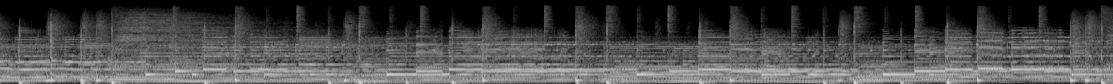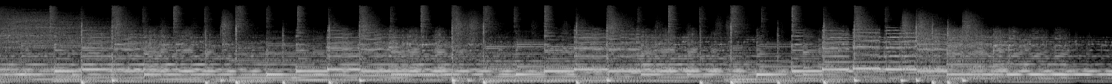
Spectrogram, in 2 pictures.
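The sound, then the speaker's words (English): An electric guitar played through a Keeley Eccos tape delay pedal, with steadily picked notes and chords trailing into repeating echoes. The tone is full and slightly driven, playing continuously with no one talking. “It's a Keeley. Oh. A delay.”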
